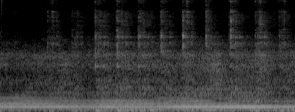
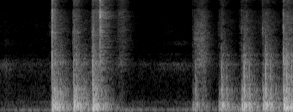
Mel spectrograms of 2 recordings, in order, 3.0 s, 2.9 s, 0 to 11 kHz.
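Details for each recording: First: 2012 Chevrolet Cruze exhaust, engine idling, tapping on the catalytic converter: crisp even taps with no loose inner rattle; the cat is solid, though the muffler has a broken-loose baffle. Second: 12-year-old 2012 Chevy Cruze exhaust, tapped underneath: three hollow knocks, a pause, then four more; loose rear exhaust heat shield and worn, very loose rear muffler hanger letting the muffler move and thump.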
